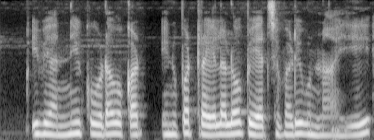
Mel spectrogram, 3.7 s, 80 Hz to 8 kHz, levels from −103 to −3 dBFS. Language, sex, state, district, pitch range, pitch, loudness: Telugu, female, Telangana, Hyderabad, 200-220 Hz, 210 Hz, -16 LUFS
